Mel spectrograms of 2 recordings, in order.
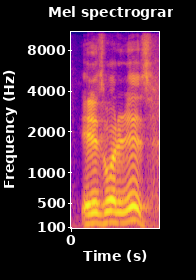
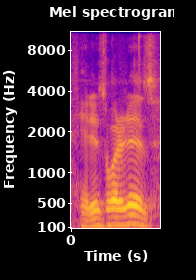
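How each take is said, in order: First: Higher and louder, a shrugging declaration; loud resigned shrug. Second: Said in the usual way. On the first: Real, not acted. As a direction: belt out the shrug.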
